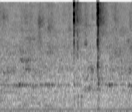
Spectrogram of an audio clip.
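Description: A metal scope mount clicks against a rifle rail.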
